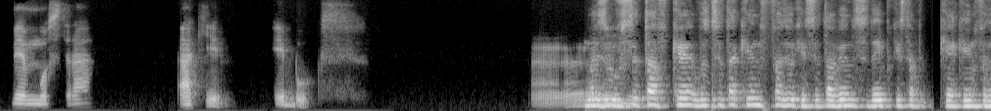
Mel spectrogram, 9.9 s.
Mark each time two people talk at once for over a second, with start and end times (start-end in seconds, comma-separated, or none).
none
